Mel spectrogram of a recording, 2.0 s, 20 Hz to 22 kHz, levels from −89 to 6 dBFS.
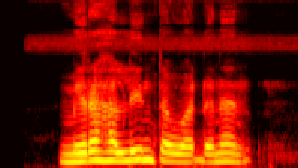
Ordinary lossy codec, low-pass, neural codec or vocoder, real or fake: none; none; none; real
